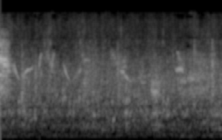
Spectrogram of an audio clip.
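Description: Faint outdoor ambience with a few short, faint bird chirps.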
